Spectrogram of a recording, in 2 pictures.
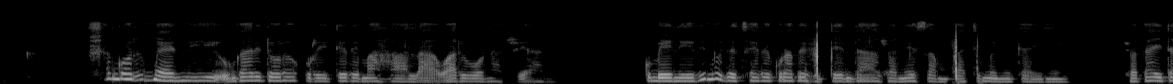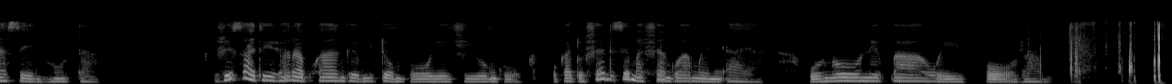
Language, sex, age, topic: Ndau, female, 36-49, health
